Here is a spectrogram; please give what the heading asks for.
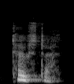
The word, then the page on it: toaster: British English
